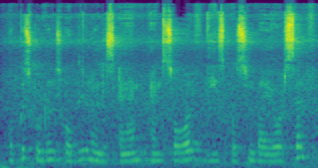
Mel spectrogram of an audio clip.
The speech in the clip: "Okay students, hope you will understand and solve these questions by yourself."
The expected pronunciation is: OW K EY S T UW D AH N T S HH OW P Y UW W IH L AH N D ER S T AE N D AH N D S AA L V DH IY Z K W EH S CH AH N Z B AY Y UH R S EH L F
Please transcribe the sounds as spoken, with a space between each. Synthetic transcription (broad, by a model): OW K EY S T UW D AH N T S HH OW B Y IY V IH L AH N D ER S T AE N D AH N D S AA L V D IY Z K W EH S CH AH N B AY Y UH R S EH L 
